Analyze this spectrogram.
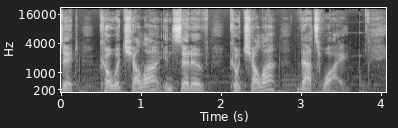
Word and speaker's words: Coachella: direct me to the shortest route to the Coachella Valley and the big carrot festival, therein? - Incidentally, if you meet someone who pronounces it "Coa-chella" instead of "Coachella," that's why.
